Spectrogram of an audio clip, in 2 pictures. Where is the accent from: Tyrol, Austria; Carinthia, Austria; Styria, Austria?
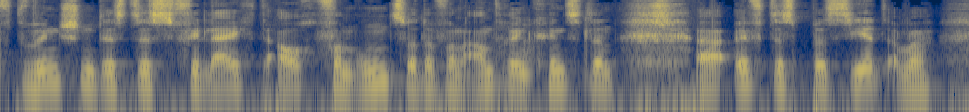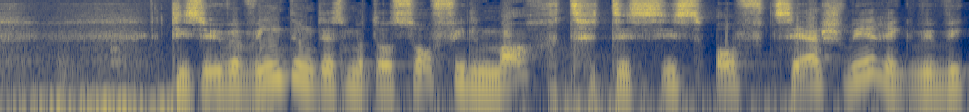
Styria, Austria; born there; now in Zell am See, Austria; ich jetzt in Zell am See als gebürtiger Steirer.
